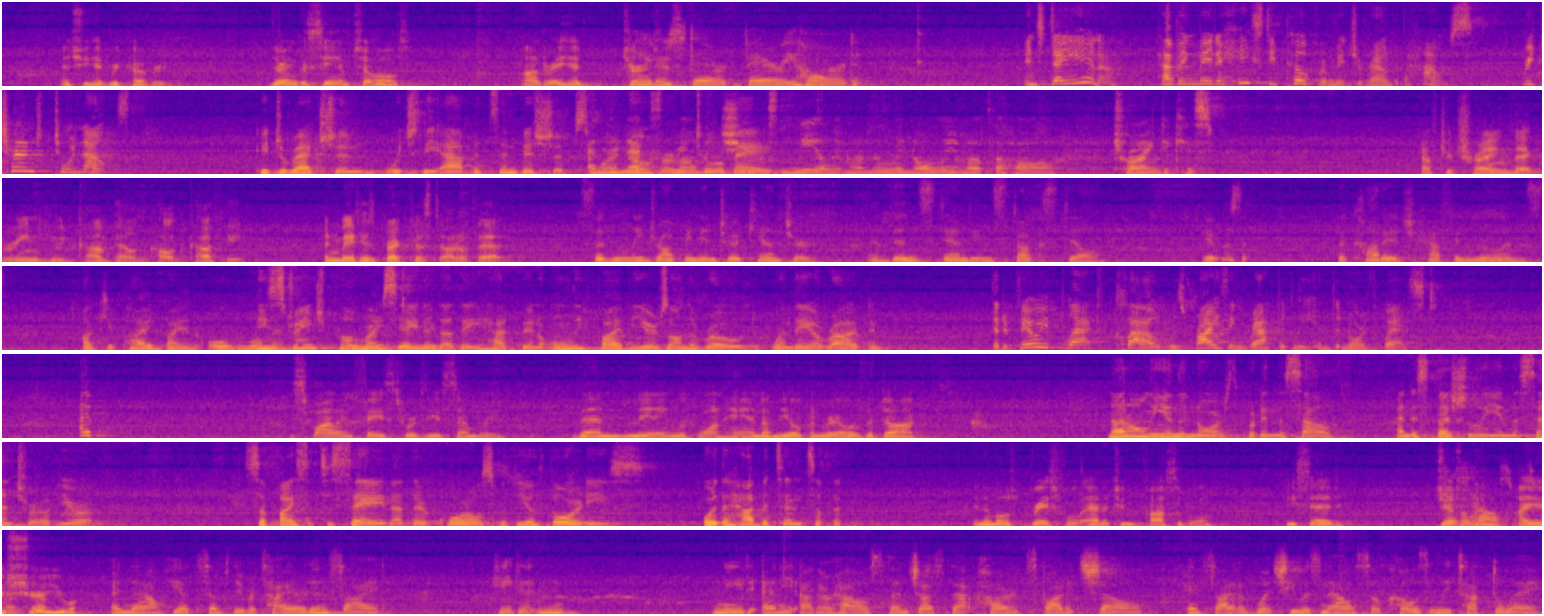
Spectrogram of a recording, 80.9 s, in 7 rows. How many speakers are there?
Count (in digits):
7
